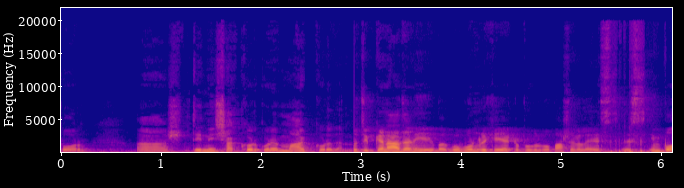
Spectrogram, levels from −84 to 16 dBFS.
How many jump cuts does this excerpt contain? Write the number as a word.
one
